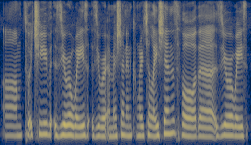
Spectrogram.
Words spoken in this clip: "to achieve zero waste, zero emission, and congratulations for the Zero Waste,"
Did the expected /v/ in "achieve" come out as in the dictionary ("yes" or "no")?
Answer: yes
